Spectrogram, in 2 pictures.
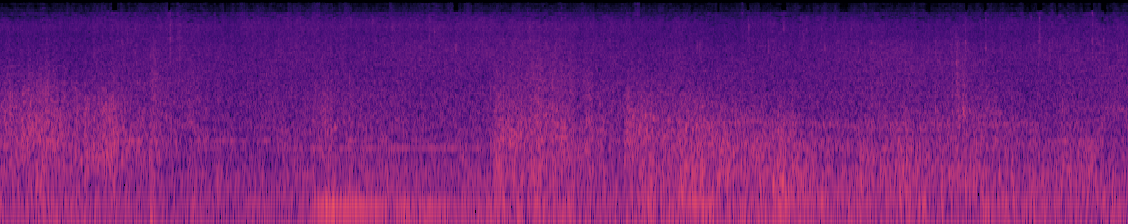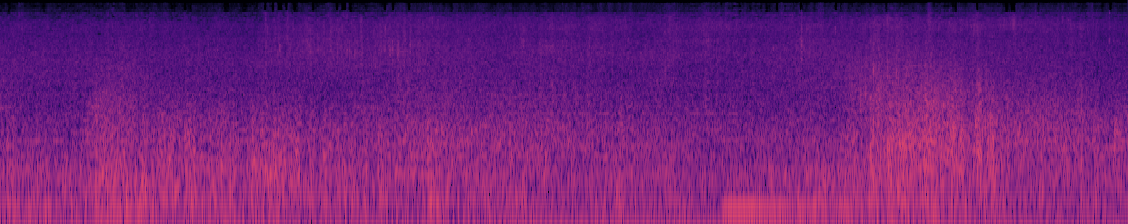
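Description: A thunderstorm in the video game Life is Strange Remastered, with steady heavy rain and wind roaring throughout and deep thunder rumbles swelling in at intervals, no talking over it.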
